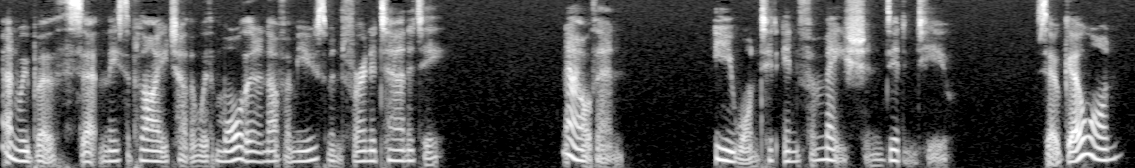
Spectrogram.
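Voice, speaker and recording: An eerie, ageless male undertaker, acted by a woman speaks in an ASMR roleplay. The voice is husky and breathy, crackling heavily with creak. The phrasing is formal and slyly amused, needling the listener with soft tag questions. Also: medium pitch, no room sound. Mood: amused, coaxing. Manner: slow, formal, teasing delivery with drawn-out tag questions.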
